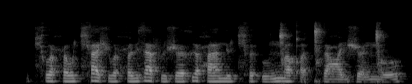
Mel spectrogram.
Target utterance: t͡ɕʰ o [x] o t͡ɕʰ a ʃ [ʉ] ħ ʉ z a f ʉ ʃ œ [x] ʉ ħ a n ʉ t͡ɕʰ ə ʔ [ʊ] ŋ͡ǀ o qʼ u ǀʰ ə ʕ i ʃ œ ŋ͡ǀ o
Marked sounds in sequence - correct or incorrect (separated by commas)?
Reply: incorrect, incorrect, correct, incorrect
